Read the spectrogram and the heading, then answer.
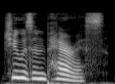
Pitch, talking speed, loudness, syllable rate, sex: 245 Hz, 210 wpm, -14 LUFS, 5.2 syllables/s, female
